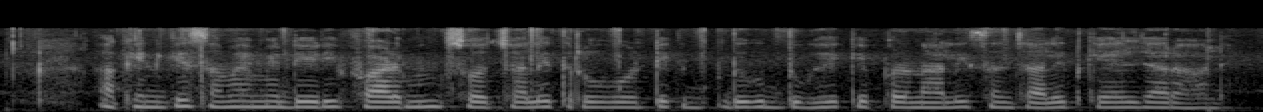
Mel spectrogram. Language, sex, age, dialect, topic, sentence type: Magahi, male, 41-45, Western, agriculture, statement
